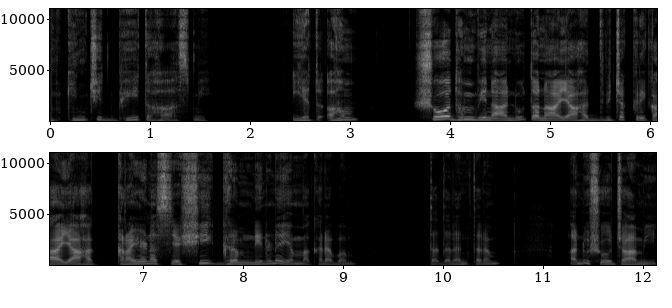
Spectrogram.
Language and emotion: Sanskrit, fearful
